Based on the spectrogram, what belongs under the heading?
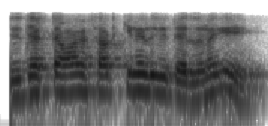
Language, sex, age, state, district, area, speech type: Bengali, male, 18-30, West Bengal, Purulia, urban, conversation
